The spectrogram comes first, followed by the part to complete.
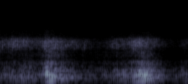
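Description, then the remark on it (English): A roaring airplane engine drones steadily in the dark and snow, swelling twice into loud, straining surges as the plane takes a sudden plunge and dives into a tailspin. No voices are heard. “The plane took a sudden, sickening plunge, and Clark Kent vanished.”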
